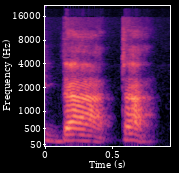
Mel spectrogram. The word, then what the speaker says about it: Data: The name is, you gotta pronounce Auntie Data name properly. It has a nice singing song behind it, now. a. It's Auntie Data. Data. Auntie Data. That's how you pronounce it.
